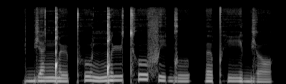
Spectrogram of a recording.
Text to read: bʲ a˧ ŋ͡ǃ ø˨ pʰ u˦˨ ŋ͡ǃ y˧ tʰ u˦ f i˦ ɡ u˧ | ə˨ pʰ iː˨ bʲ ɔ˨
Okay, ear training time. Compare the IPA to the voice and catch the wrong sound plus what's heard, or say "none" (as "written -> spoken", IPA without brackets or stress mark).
none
